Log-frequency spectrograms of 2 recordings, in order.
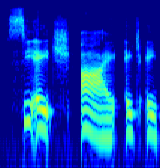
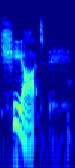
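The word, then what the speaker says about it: Cihat: His friend's name is Chiat, Chihat, but pronounced Chiat. I wrote it down phonetically.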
